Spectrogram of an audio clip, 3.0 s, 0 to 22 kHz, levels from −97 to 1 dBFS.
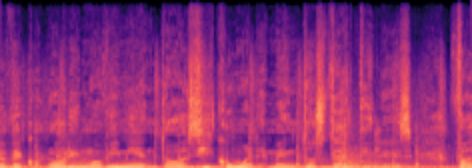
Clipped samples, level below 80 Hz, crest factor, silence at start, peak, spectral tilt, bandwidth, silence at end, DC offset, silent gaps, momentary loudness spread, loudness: under 0.1%; -46 dBFS; 16 dB; 0 s; 0 dBFS; -5 dB/octave; over 20 kHz; 0 s; under 0.1%; none; 4 LU; -17 LUFS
